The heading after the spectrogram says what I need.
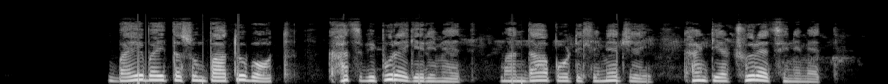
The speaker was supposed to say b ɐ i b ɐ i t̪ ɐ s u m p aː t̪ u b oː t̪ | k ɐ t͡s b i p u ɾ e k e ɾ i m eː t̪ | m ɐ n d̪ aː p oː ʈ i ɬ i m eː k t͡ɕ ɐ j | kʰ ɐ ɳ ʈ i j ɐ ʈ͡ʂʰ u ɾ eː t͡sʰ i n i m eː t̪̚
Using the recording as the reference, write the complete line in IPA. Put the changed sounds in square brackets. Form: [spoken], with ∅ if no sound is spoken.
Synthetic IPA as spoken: b ɐ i b ɐ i t̪ ɐ s u m p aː t̪ u b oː t̪ | [kʰ] ɐ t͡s b i p u ɾ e [ɡ] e ɾ i m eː t̪ | m ɐ n d̪ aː p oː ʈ i ɬ i m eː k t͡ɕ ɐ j | kʰ ɐ ɳ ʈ i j ɐ ʈ͡ʂʰ u ɾ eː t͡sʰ i n i m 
